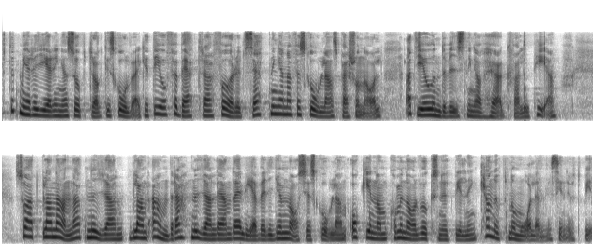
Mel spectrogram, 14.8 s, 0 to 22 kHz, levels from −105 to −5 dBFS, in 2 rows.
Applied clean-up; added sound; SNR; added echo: neural mask model DeepFilterNet 3.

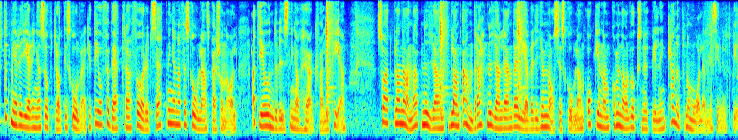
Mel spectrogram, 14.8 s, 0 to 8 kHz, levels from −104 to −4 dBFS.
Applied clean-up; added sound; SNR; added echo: none; Snare drum; 9 dB; none.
